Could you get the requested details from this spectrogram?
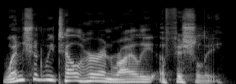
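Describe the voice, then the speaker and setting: A man's voice: mid-range voice, big pitch swings, brisk, no echo, studio quality, pitched above the performer's own voice, close to an everyday voice. A man voicing a woman overwhelmed with happy tears, speaking earnestly in a storybook reading. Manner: softly tearful, earnest. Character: emotional woman, newly engaged fiancée.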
